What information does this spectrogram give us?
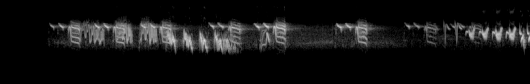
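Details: Eurasian blue tit giving a rapid run of high, thin chirps and scolding notes that break into short bursts, pause briefly, then resume as quick ticking calls; no other sounds.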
